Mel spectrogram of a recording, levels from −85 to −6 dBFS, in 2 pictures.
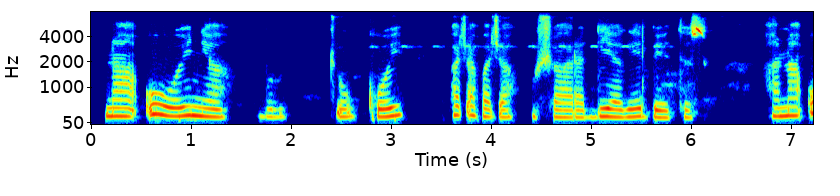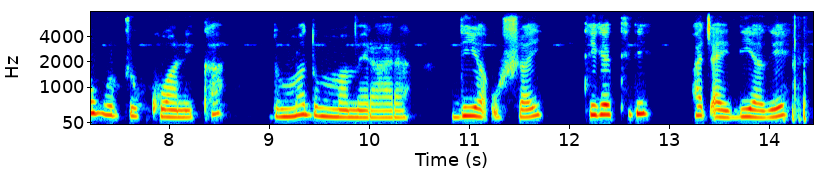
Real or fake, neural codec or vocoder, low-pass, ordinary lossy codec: real; none; 7.2 kHz; Opus, 32 kbps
